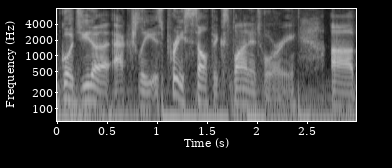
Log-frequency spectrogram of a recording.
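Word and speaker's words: Gojira: American audiences know this character as Godzilla, but the name Goja actually is pretty self-explanatory uh because it's a combination of Gorda, the Japanese pronunciation of gorilla, and then Kujira, which is the Japanese pronunciation of whale.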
